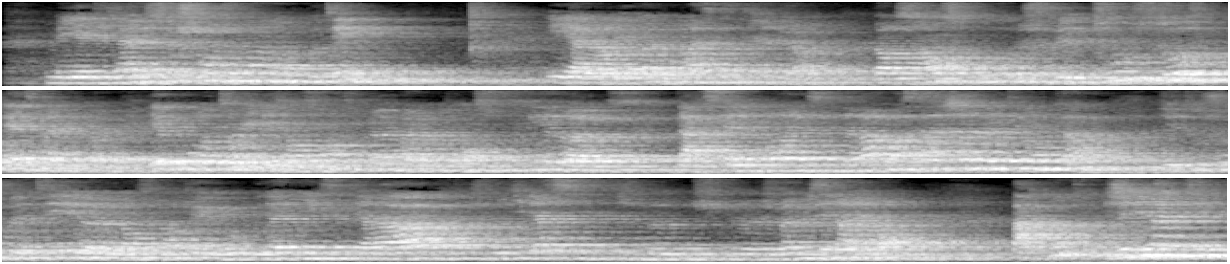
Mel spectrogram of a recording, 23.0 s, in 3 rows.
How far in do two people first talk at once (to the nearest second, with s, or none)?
none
